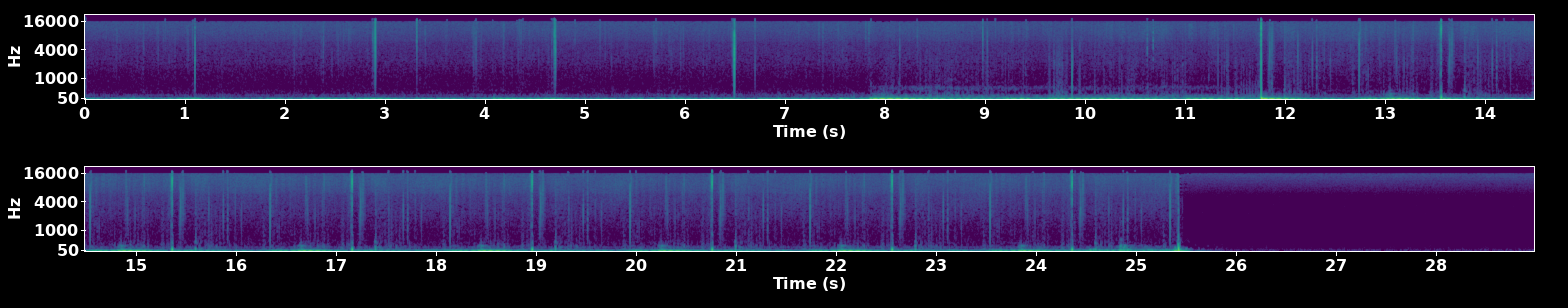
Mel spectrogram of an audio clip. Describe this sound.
End of side A of a brand new album. Signal recorded through line.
